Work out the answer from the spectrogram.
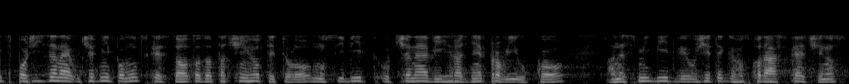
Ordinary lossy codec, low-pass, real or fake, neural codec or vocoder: AAC, 16 kbps; 7.2 kHz; fake; vocoder, 44.1 kHz, 128 mel bands, Pupu-Vocoder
